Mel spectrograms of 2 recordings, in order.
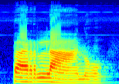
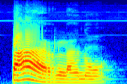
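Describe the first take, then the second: First: The stress is on a later syllable. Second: The stress is on the first syllable. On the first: The speaker calls it wrong. "e non parlano. Errore molto frequente" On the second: The speaker calls it right. "l'accento va proprio sulla prima A"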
